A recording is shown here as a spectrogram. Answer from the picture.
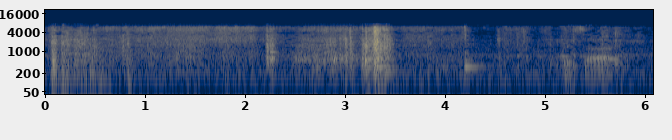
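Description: Rustling and clattering of plastic as LEGO baseplates and their packaging are handled, with a couple of sharp knocks, the loudest about three seconds in. The rustling dies down after about four seconds.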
